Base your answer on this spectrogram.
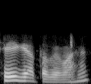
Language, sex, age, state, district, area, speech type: Santali, male, 45-60, Odisha, Mayurbhanj, rural, conversation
